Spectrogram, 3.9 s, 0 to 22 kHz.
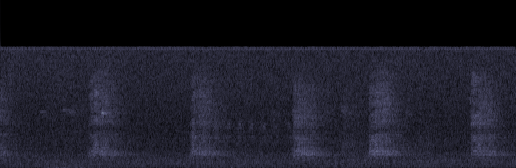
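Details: Juvenile carrion crow with white feathers in Amsterdam, Holland, late July 2013: five harsh, nasal, drawn-out caws spaced under a second apart over a constant low hum of city background noise.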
